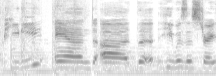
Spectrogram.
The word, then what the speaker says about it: PT: So her dog's name was PT, pronounced Petey, and he was a stray, so the pound named him PYT originally, which stood for Poor Yellow Trash.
